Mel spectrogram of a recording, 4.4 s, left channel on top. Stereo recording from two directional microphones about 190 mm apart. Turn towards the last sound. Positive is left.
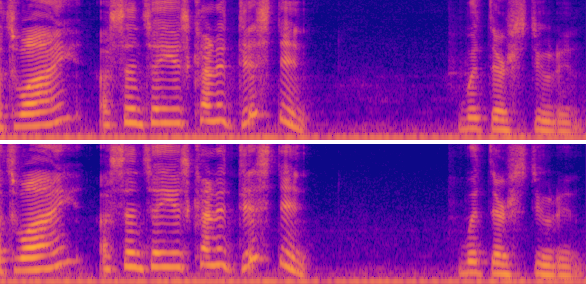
turn(degrees=20)  # may be behind; listen again after turning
